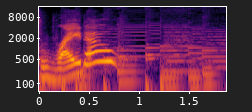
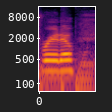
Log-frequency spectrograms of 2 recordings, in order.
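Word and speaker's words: Raidou: But, I believe it's pronounced Rado? I think it's pronounced Rado.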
